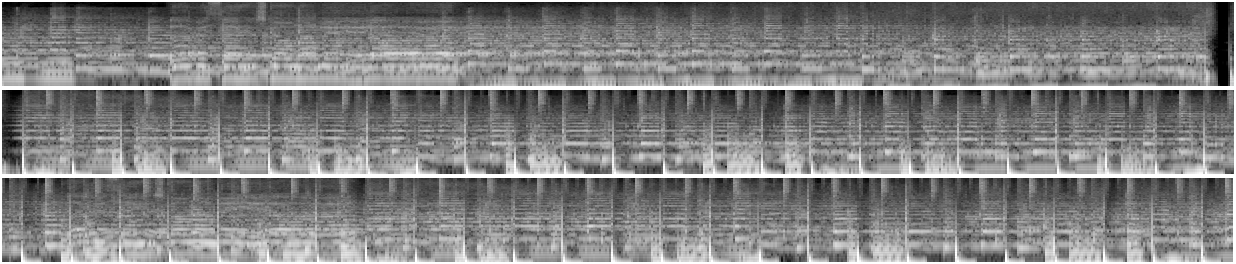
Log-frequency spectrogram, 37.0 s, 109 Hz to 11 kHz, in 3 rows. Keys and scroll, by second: 24.3 Down, 25.2 f.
